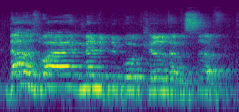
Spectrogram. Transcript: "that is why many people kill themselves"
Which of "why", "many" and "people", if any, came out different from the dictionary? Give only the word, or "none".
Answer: none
